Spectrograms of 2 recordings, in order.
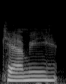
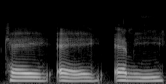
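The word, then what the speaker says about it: KAME: letter so i'm thinking i don't think you pronounce it cammy or i think you just say the letters k a m e crochet and it's a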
